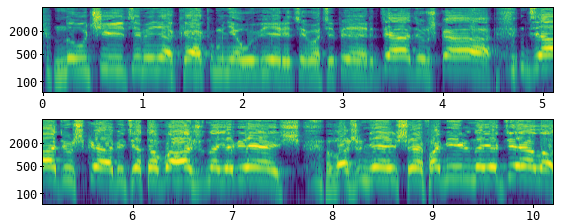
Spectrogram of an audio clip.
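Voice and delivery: loud, high, drawn-out exasperated cries; frantic pleading nephew. A narrator's reading. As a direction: plead at full voice, desperate to convince. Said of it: "брякнул Мозгляков в затмении ума". (отчаянно, громко умоляя)

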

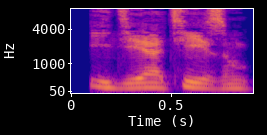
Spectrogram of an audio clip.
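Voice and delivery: usual speaking voice

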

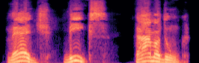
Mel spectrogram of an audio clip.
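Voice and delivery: loud, high battle call. A narrator's reading. Luke orders his wingmen to attack, loud call.

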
